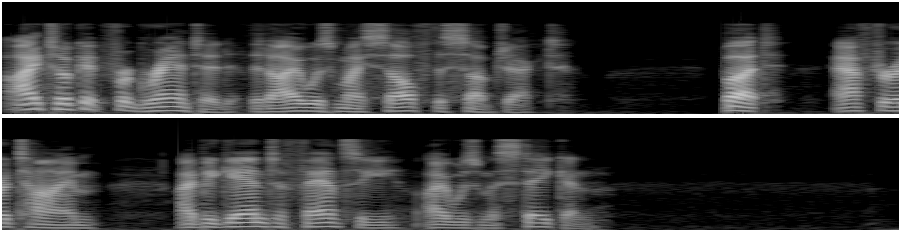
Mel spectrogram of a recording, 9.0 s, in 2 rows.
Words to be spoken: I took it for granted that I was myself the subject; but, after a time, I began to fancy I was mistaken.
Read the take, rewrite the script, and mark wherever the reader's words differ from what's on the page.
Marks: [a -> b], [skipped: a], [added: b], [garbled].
I took it for granted that I was myself the subject; but, after a time, I began to fancy I was mistaken.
